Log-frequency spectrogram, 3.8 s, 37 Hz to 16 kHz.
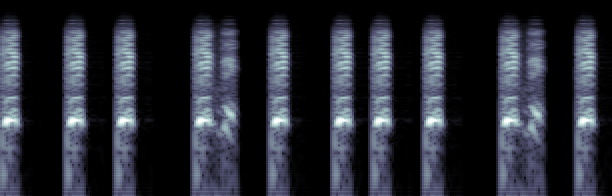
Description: cch_vocal_loop_giveit_125.wav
